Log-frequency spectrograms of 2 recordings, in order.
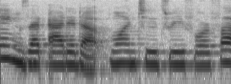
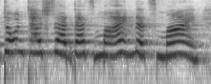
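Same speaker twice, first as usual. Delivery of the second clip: high-pitched, frantic protest, not shouted; re-enacted freak-out; 9 semitones higher than usual. Wife freaking out at husband touching her thing, mock-frantic. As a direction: imitate someone freaking out over their belongings. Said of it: "I start freaking out and I'm like".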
